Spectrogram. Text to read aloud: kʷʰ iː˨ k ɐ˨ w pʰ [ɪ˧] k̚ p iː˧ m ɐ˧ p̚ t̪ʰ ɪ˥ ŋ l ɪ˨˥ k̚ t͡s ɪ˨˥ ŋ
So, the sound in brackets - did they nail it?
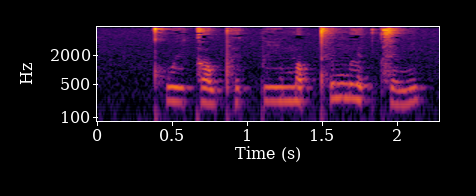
no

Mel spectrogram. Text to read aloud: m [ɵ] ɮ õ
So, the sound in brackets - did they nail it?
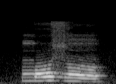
no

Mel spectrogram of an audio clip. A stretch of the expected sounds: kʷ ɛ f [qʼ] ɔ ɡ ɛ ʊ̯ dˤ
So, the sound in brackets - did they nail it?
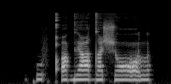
yes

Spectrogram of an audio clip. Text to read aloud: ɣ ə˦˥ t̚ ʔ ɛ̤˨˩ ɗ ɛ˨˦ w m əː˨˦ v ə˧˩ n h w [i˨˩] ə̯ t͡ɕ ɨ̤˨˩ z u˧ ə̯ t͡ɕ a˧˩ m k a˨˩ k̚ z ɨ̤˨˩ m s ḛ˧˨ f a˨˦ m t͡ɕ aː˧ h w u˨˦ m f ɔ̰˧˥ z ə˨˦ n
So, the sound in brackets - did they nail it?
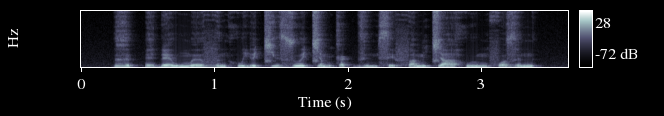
no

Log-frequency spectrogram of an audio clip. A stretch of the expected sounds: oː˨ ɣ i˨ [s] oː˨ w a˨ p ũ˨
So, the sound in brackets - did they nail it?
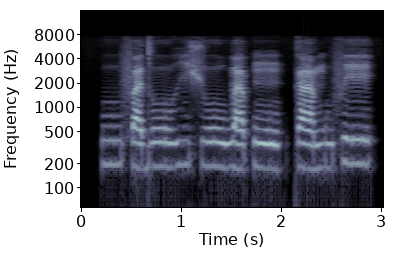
no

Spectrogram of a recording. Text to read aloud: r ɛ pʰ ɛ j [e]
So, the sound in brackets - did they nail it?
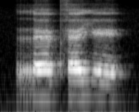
yes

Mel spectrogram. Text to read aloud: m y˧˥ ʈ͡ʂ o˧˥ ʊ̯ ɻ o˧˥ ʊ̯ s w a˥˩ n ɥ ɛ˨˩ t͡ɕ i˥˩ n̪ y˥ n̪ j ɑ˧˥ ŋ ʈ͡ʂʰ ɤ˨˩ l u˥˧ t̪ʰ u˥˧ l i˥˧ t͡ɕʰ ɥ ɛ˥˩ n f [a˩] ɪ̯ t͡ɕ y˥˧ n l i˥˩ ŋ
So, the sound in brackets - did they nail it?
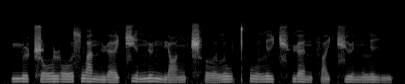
yes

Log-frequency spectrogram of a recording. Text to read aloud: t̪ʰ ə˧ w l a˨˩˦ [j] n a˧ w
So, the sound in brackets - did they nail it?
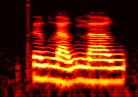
no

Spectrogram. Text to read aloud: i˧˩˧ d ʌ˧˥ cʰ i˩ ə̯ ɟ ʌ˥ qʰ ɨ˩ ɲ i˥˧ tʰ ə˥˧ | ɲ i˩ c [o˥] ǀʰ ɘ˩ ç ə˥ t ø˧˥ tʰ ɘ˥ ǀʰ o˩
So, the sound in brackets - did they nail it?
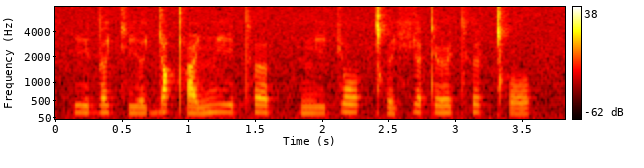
no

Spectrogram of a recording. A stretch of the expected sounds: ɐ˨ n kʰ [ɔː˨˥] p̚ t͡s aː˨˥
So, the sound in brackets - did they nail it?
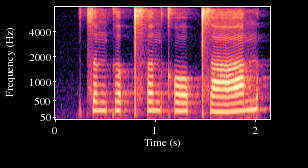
no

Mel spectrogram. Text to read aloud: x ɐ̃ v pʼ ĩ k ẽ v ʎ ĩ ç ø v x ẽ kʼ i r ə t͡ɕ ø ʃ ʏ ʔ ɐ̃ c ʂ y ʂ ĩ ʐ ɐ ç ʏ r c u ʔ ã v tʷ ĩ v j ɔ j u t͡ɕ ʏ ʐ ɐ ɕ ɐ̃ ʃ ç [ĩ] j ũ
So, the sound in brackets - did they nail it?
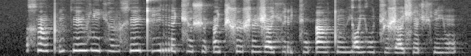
yes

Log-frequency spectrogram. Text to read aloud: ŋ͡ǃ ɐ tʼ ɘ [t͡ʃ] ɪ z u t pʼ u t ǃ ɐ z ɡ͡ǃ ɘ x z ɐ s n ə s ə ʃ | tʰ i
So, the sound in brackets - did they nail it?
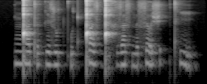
no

